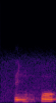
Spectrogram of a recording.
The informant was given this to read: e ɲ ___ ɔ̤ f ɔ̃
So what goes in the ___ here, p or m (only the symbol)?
m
